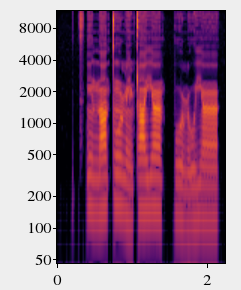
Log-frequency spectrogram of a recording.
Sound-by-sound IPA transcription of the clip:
t͡sʼ ĩ˥˧ n̪ ã˥ t̪ ũ˥˧ ɳ ĩ˩˧ ʈ ã˥ j œ̃˥˧ pː u˧˩ ɳ u˧ j œ̃˧

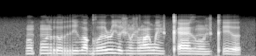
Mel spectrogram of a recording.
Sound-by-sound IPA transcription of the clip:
õ p õ r o r i ð ɒ ɡ o ə̯ ɹ i ə̯ ʒ õ ʒ lˠ ẽ w ẽ ʒ kʼ æ ɣ õ ʒ kʼ e ə̯

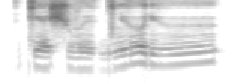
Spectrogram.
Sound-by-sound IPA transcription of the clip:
kʲ æ ʃ v e ɡ lʲ ɵ ɾʲ ʉ

